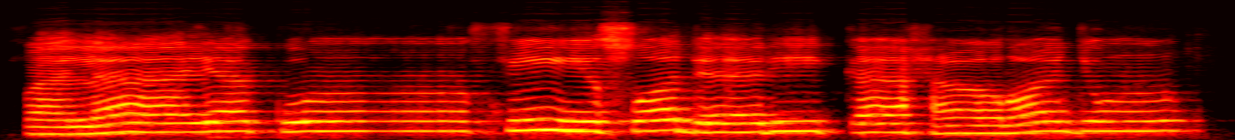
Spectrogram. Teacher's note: agak harakatnya miring, jangan ditahan, jangan dipanjangkan ya. Fala yakum antara nun dan fa kita masuk ke kayak disamarkan ke fa itu berdengung juga ya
